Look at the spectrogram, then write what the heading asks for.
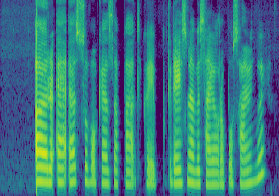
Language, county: Lithuanian, Marijampolė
